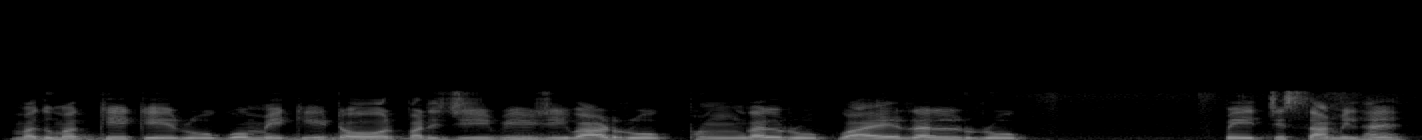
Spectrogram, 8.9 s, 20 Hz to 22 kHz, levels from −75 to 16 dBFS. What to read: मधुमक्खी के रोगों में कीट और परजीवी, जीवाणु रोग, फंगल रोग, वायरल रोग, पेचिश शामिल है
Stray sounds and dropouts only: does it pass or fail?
pass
